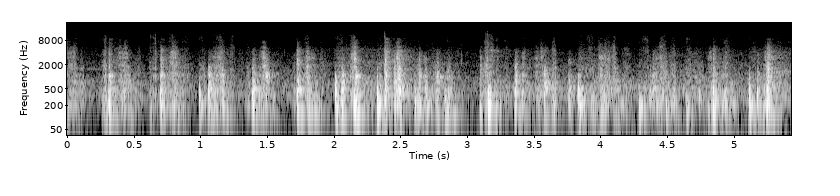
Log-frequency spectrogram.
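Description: A quick, uneven series of clicks and knocks as a Volkswagen Gol G5 tail light's retaining nuts are turned by hand to fasten the light.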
